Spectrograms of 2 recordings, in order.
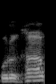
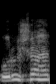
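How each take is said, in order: First: The middle consonant is a kh sound. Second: The middle consonant is a retroflex sh sound. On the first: This is the pronunciation of one particular tradition. "पुरुषः बोला जाता था शुक्ल यजुर्वेद की परंपरा में" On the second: This is the usual pronunciation elsewhere. "नहीं बोलते हुए"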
